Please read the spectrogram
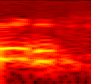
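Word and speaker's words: Írisz: E é isso mesmo que pronuncia, né? Apesar desse Z aqui no finalzinho. – É isso mesmo, Íris.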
